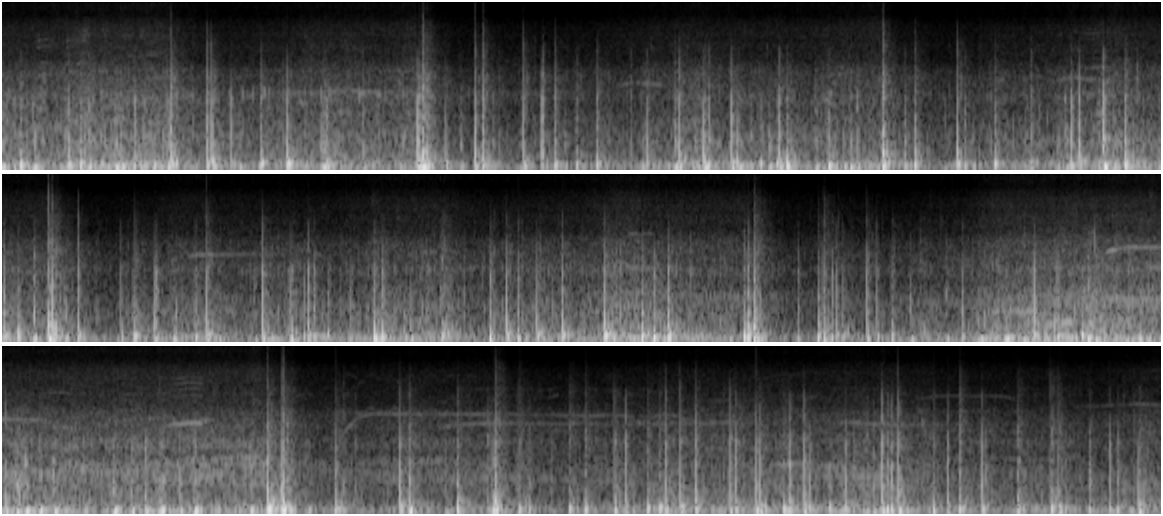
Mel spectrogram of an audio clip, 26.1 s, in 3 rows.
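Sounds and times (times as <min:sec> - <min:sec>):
fireworks bangs and pops: 0:00.0 - 0:26.0
low rumble: 0:15.6 - 0:20.3.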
